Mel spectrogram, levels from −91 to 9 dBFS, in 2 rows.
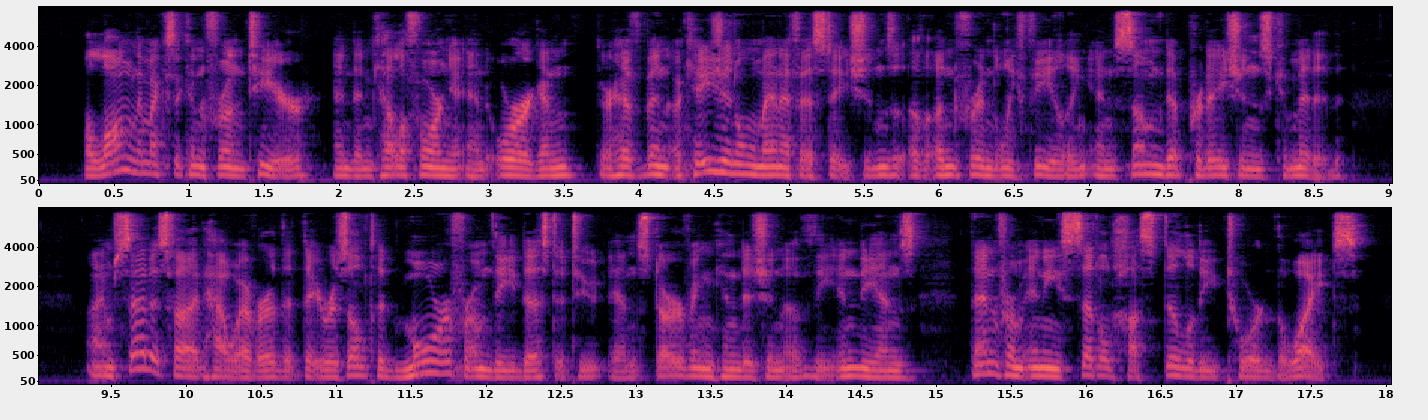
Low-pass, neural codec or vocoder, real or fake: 7.2 kHz; none; real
